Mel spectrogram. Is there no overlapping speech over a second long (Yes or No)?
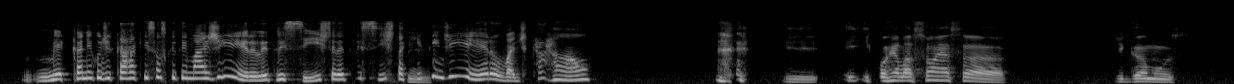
Yes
